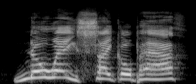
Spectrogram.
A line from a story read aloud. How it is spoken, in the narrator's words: Davy screamed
